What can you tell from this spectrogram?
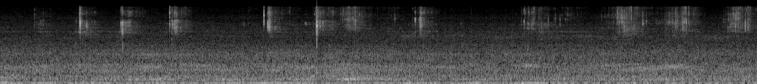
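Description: Wet squishing and clicking as fingers mix rice with potato and egg curry on a plate and food is eaten by hand, in short uneven bursts a few times a second. A steady low rumble runs underneath.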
